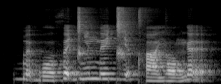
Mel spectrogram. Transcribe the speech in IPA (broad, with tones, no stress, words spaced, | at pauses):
bɛ̰˦˨bo˨ʊ̯ θɛ̰˦˨d͡ʑĩ˦ne˦ d͡ʑɛ̰˦˨tʰã˨jɔ˨ ŋɛ̰˦˨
